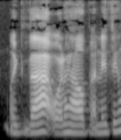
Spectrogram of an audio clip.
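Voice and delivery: ordinary delivery

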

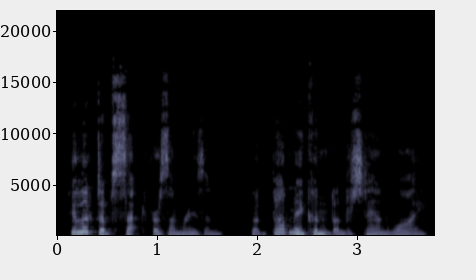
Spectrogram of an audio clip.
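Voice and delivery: ordinary delivery

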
